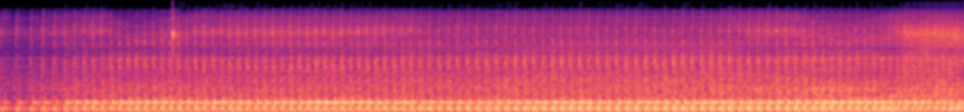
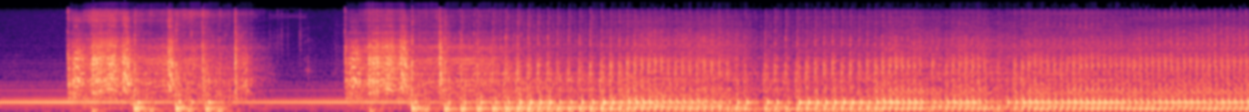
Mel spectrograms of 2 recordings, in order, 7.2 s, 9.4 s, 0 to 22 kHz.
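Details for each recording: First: Yamaha Zuma with 158cc big bore kit, first test start after rebuild with new piston rings and timing chain, battery on jump start: idle first too low, then a steady even single-cylinder putter with no knocks, ticks or misses; normal idle. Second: Yamaha Zuma 158cc big bore kit, first test start after rebuild with new piston rings and timing chain, low battery on jump start: catches after cranking, then slow lumpy idle threatening to die, needs throttle held; idle too low.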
